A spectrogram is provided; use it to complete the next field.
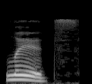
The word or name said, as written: lids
